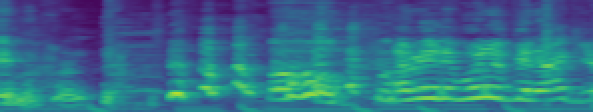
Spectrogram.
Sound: laughs

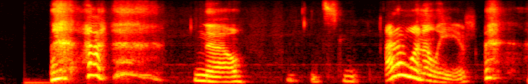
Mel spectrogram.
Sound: laughs

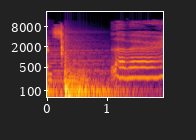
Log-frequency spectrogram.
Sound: thump

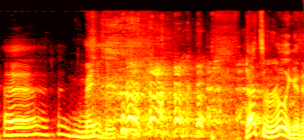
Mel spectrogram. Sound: laughter

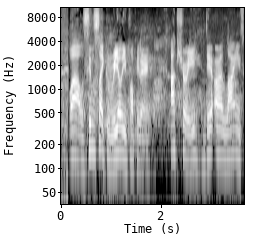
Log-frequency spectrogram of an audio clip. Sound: none

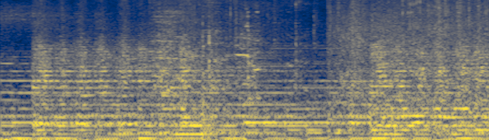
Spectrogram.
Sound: intense Music; door Creak

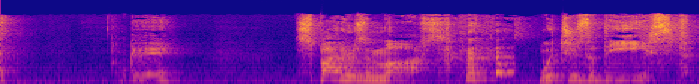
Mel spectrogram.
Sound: laughs

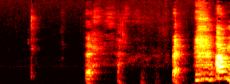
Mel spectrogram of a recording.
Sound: laughing

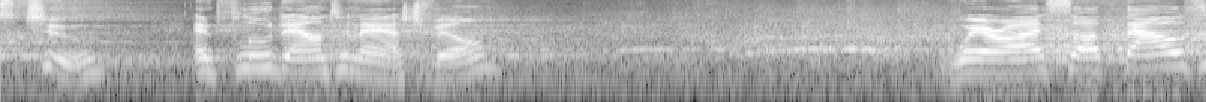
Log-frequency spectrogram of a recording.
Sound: applause

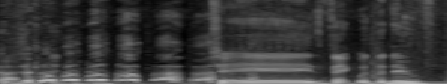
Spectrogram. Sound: laughing

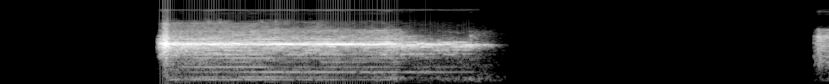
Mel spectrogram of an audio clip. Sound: alarm blares

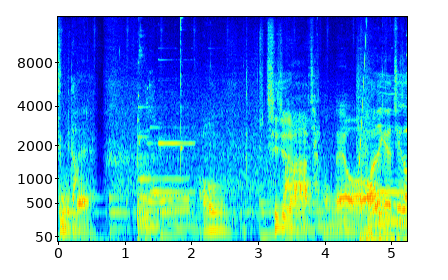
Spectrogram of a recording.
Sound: storm of inhalation

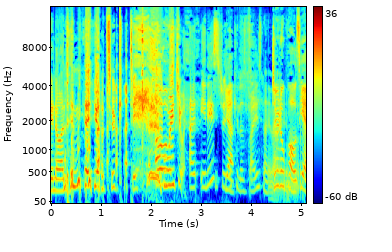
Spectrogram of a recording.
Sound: laughs

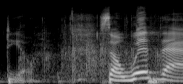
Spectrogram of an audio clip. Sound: applause

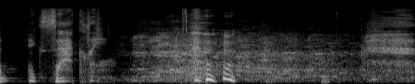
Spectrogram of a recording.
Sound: laughter

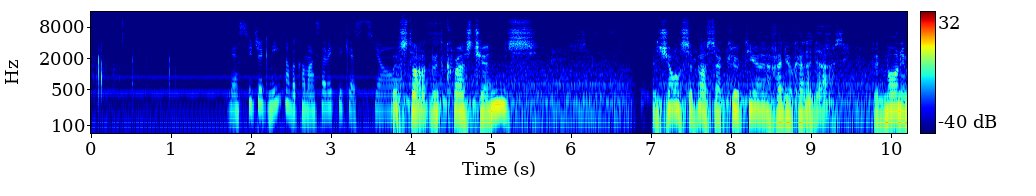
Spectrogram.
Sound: applause; speaking French

